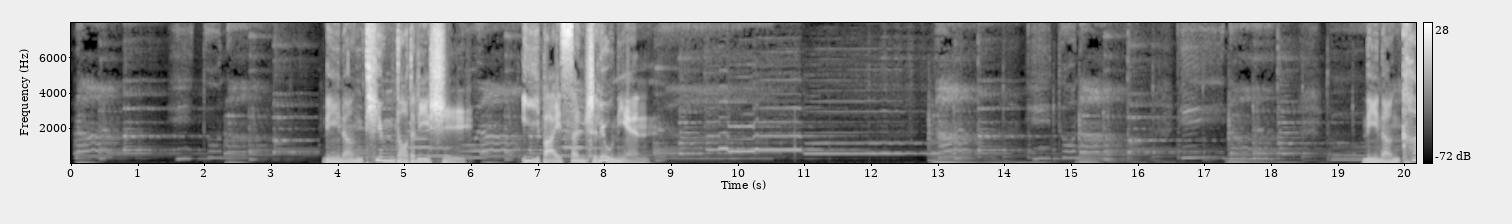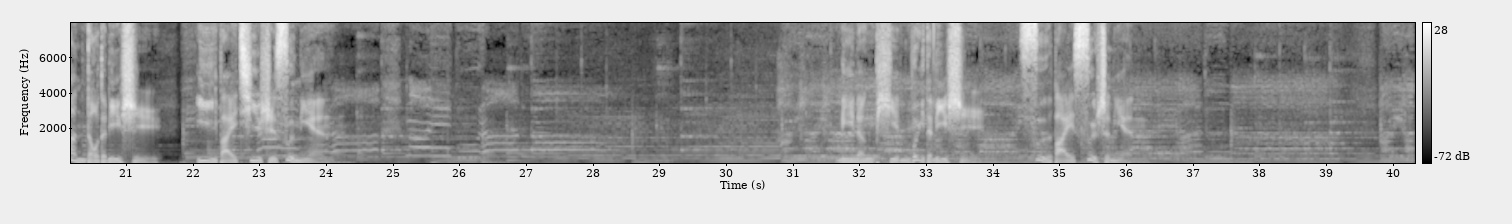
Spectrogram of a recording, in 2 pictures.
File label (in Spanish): Locutor varón chino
